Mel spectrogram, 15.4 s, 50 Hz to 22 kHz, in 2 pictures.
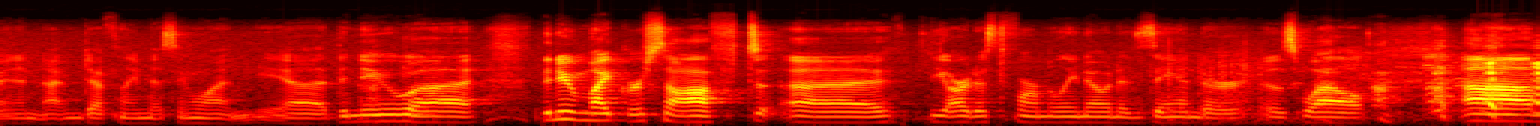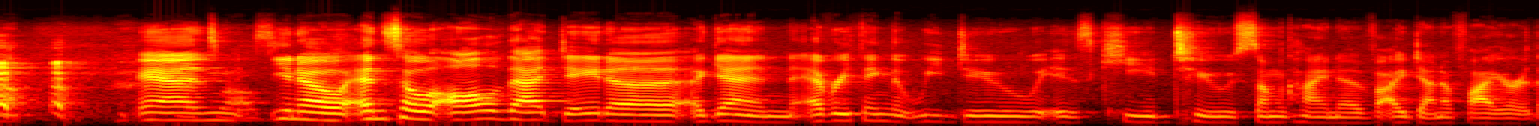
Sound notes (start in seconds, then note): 6.8 laugh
